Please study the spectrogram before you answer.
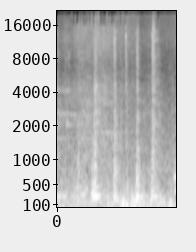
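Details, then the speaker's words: Mercedes CLS 550 with engine off, ignition on and in neutral, being pushed: a few heavy, irregular binding clunks, then it frees up; something underneath is loose or detached, and an axle or shaft problem is suspected, not confirmed. "bro something's apart it's an axle it's actually something's not attached there it freed up"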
